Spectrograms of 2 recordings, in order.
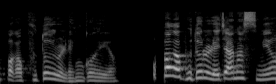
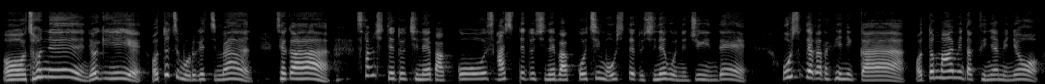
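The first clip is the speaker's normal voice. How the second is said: normal talking voice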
